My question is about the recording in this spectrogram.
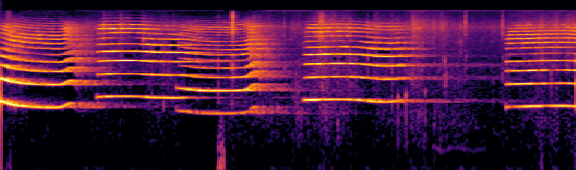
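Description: Indri lemurs singing: a series of loud, long pitched notes, about one a second, some sliding down and some held steady, with voices overlapping at times.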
